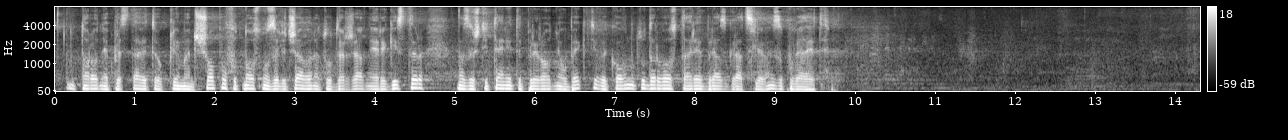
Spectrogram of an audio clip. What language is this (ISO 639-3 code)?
bul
